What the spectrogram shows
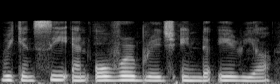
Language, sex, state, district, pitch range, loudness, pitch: English, female, Assam, Kamrup Metropolitan, 175-190 Hz, -13 LUFS, 180 Hz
